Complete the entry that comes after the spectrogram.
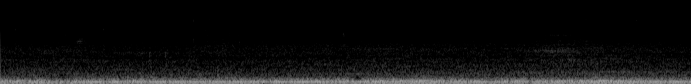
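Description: Car engine running at low speed, heard from inside the cabin as a steady low hum with faint road noise.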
